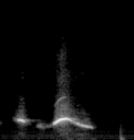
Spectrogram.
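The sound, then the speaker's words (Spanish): A person whistles a short birdsong imitation: a brief high chirp, a faint blip, then a longer sweeping note that rises and falls away, all alone with no talking. “Los pájaros se posaban en los árboles y cantaban con dulzura.”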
